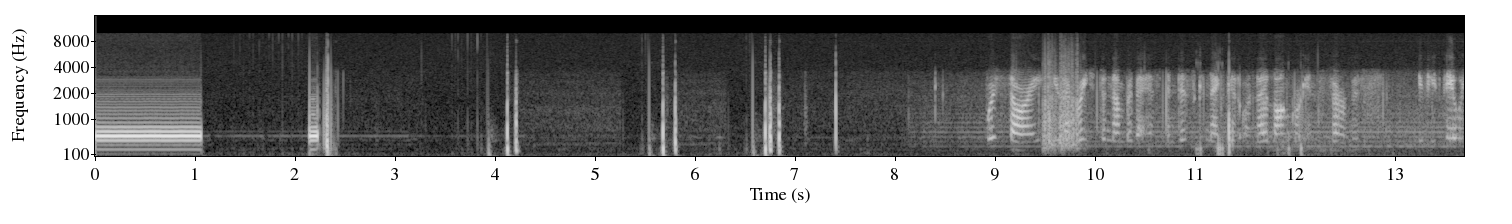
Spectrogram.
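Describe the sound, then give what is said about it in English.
Telephone dialing of 8 plus 411 on a phone line: a steady dial tone cuts off, a few sharp dialing bursts and clicks follow in an uneven rhythm, then a long stretch of dense, warbling line tones and noise. “Let's try dialing just 8 plus 411 and see what happens.”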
